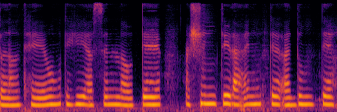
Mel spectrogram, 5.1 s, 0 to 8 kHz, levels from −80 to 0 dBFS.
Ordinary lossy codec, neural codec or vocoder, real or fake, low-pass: none; codec, 24 kHz, 0.9 kbps, WavTokenizer, medium music audio release; fake; 7.2 kHz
